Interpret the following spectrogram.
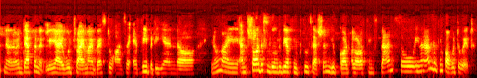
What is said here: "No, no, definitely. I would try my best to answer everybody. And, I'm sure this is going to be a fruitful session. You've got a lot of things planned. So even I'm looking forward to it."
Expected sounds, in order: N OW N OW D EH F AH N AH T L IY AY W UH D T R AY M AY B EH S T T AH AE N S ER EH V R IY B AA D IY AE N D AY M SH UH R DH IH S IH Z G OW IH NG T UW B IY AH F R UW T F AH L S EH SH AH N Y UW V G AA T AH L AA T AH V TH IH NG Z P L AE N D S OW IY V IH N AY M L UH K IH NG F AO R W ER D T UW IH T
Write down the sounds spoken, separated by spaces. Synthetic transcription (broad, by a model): N OW N OW D EH F AH N AH T L IY AY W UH D T R AY M AY B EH S T T AH N S ER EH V R IY B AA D IY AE N D AY M SH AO R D IH S IH Z G OW IH NG T UW B IY AH F UW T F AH L S EH SH AH N Y UW V G AA T AH L AA T AH V T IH NG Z P L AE N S S OW IY V IH N AY M L UH K IH NG F AO R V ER D T UW IH T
